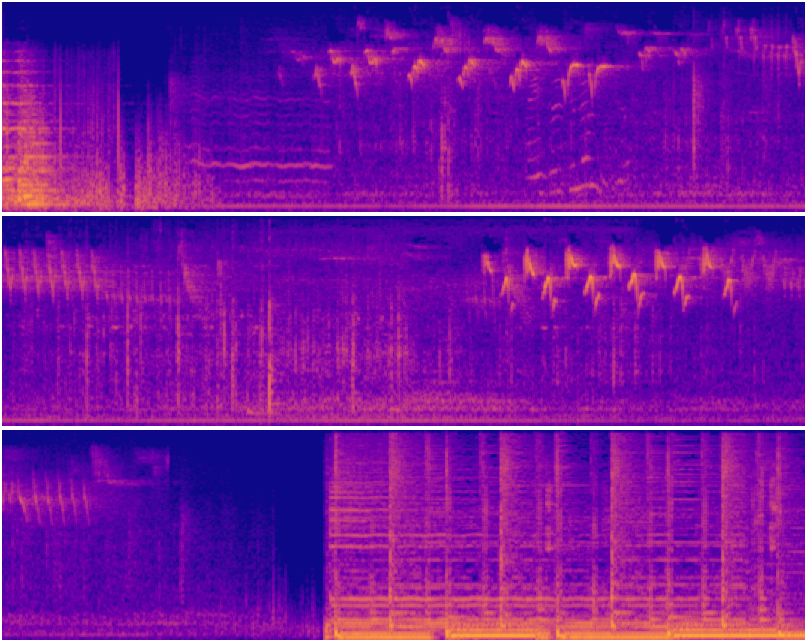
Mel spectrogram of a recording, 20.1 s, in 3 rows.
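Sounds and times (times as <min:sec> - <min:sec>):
songbirds singing: 0:01.7 - 0:14.8.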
